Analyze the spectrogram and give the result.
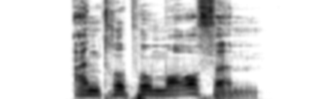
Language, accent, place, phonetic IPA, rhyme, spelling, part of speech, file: German, Germany, Berlin, [antʁopoˈmɔʁfm̩], -ɔʁfm̩, anthropomorphem, adjective, De-anthropomorphem.ogg
- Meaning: strong dative masculine/neuter singular of anthropomorph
